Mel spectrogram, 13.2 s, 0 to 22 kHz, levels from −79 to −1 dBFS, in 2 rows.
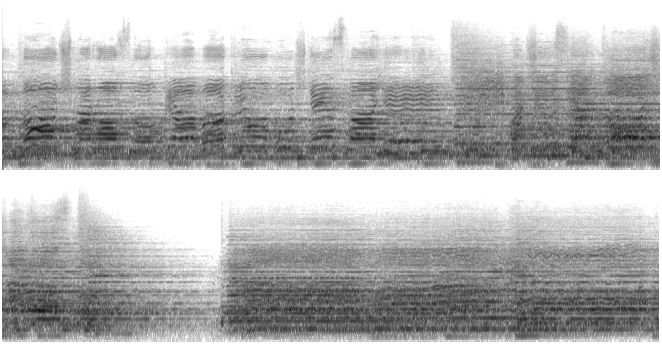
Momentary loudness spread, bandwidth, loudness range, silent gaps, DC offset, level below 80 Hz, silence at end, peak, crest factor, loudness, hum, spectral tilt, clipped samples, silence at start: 9 LU; 13.5 kHz; 3 LU; none; under 0.1%; -60 dBFS; 0 s; -2 dBFS; 16 dB; -16 LUFS; none; -4 dB/octave; under 0.1%; 0 s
